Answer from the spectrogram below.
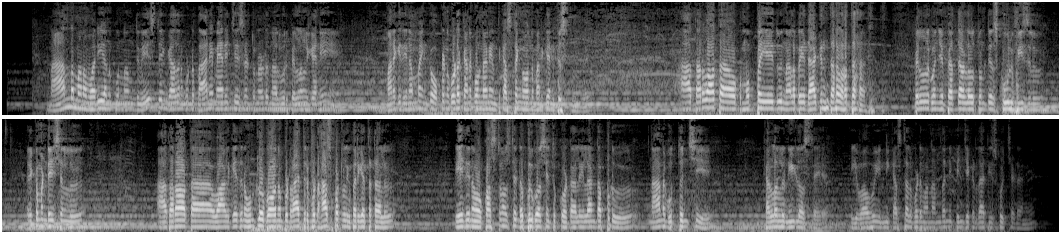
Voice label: Dialogue Telugu

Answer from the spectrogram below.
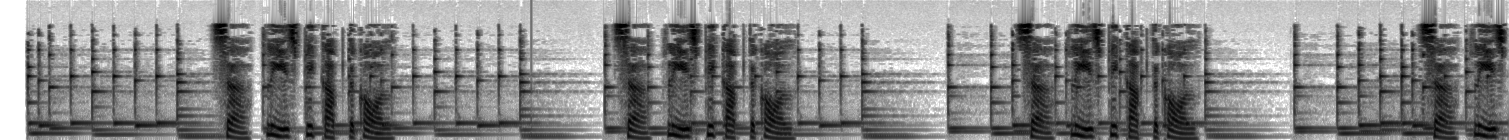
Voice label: sir please pickup the call sir name ringtone; iphone ringtone; apple ringtone

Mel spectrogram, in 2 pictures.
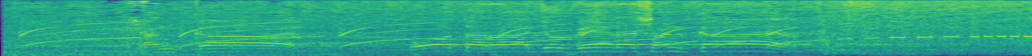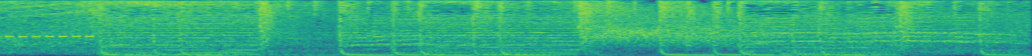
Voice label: Trailer Dialogue Ringtone; Krack; Raviteja

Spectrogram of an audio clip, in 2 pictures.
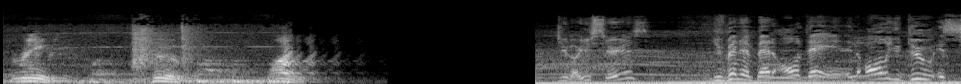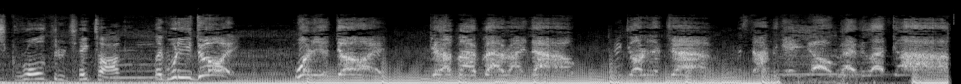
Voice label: gym bro motivation ringtone

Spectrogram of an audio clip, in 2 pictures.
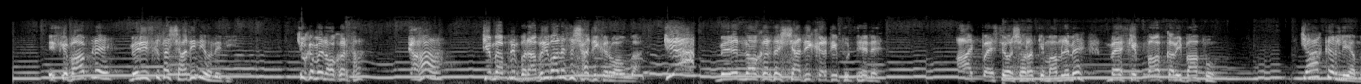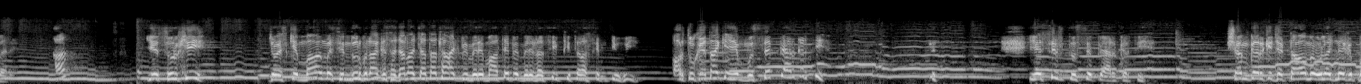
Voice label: emotional dialogue

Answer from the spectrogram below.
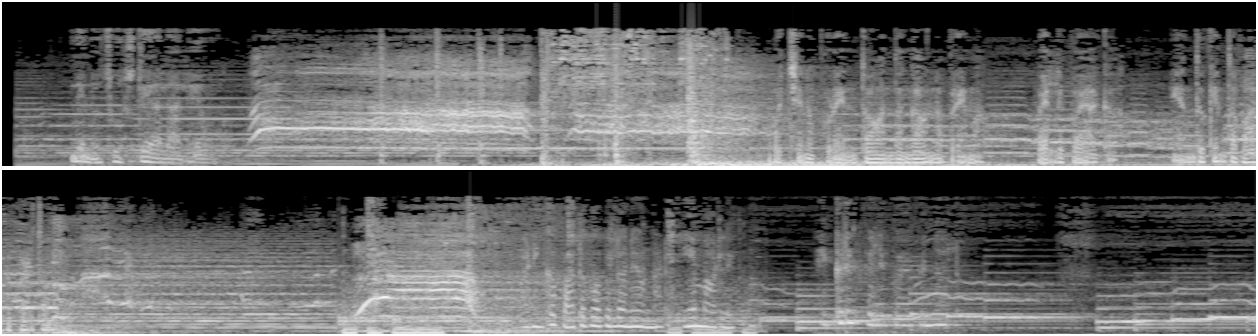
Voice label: Telugu Love Breakup Dialogues; Love Failure

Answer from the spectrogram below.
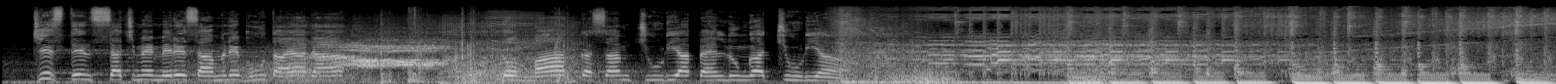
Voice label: Dialogue Ringtone; Laxmmi Bomb; Akshay Kumar; Laxmii

